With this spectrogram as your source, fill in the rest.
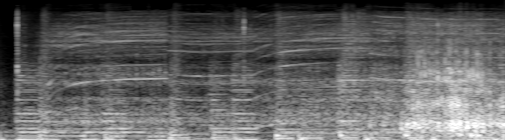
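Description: An electric mixer whirs with a pulsing, uneven motor drone while it beats cheesecake filling, steady and close throughout the short stretch.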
